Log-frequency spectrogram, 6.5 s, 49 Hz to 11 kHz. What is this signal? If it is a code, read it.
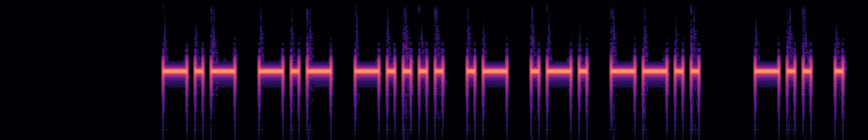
Morse code, heard as a keyed tone, about 20 wpm, 700 Hz. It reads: KK6ARZ DE
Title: USA Callsign DE Callsign 20wpm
